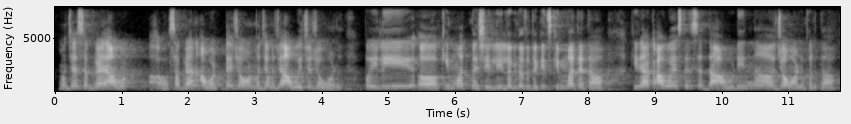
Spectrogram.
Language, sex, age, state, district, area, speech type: Goan Konkani, female, 30-45, Goa, Bardez, urban, spontaneous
